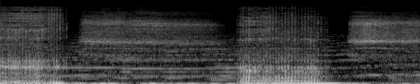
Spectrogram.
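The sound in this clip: A young man snores while asleep at an inn, his head resting on a sack: rough, rasping snore breaths in a slow alternating rhythm, fairly loud and heard alone without talk.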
